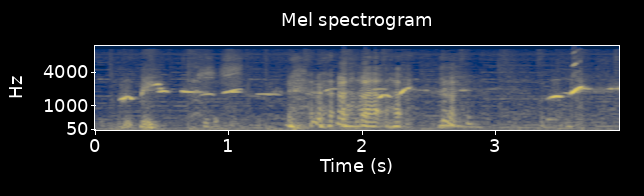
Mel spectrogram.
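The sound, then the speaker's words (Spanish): A person whistles short, high, wavering phrases that come and go in brief bursts, with some rougher, noisier sounds between the notes. “El silbido.”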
